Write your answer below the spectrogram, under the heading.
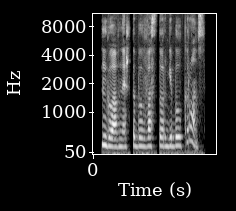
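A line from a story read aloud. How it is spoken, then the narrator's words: Snorting. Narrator (Russian): хмыкнул Мичи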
